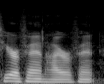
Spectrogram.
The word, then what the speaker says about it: Hierophant: The Hierophant, and I hope I pronounce that. You know, I don't do this full time, so it's Hierophant.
